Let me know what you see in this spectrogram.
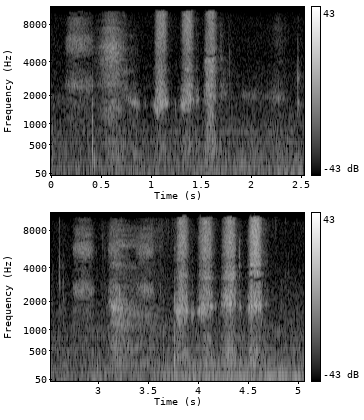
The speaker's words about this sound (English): Keep it in here. That's how they do it. You go. Keep it in until you can't, until you gasp it out.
